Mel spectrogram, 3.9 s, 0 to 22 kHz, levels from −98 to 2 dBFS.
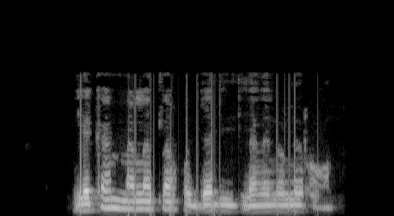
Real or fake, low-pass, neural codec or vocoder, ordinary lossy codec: real; 5.4 kHz; none; AAC, 48 kbps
